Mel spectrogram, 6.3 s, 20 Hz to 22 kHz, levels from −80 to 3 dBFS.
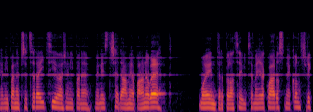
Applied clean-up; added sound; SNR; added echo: neural mask model RNNoise.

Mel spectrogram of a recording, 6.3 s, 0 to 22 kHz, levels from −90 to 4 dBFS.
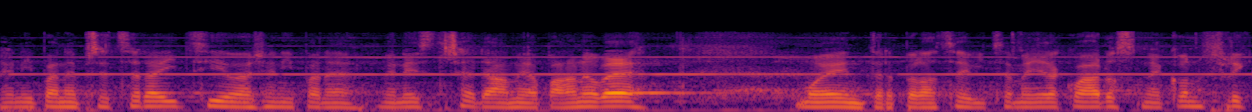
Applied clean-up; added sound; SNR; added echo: none; Bowed string instrument; 12 dB; none.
